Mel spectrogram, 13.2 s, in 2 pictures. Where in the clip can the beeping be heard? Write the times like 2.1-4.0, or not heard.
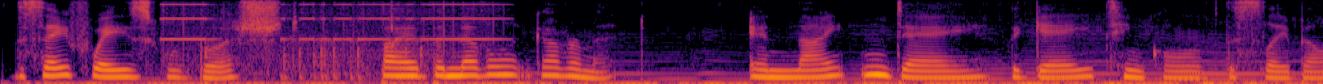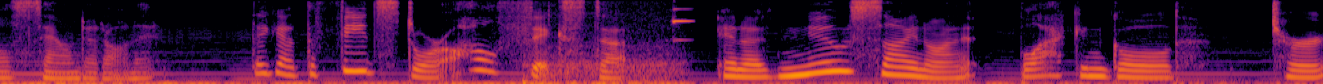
0.8-2.6, 9.2-10.1.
